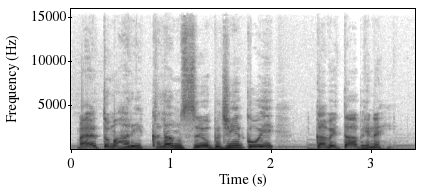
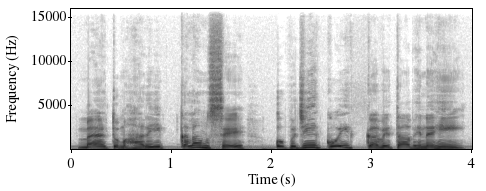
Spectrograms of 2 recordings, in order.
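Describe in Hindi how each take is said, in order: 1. यह पंक्ति एक सहज, लगातार प्रवाह में पढ़ी जाती है। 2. यह पंक्ति रुक-रुककर, अलग-अलग टुकड़ों में पढ़ी जाती है।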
